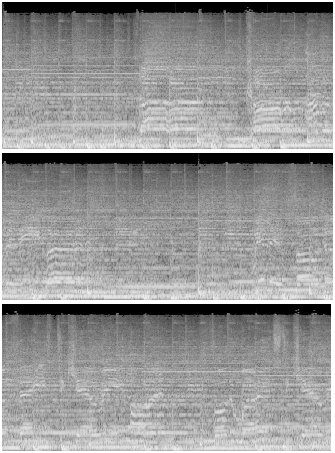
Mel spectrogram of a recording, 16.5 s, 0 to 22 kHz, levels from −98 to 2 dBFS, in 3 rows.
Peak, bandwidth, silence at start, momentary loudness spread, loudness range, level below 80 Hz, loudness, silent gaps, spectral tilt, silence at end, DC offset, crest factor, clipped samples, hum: 0 dBFS; 17.5 kHz; 0 s; 3 LU; 2 LU; -18 dBFS; -9 LUFS; none; -5 dB/octave; 0 s; under 0.1%; 8 dB; under 0.1%; none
